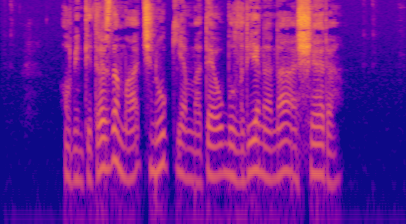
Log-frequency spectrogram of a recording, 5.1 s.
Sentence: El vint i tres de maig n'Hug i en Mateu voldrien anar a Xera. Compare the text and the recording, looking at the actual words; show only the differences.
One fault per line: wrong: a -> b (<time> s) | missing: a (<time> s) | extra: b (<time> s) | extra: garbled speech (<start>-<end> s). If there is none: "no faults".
no faults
